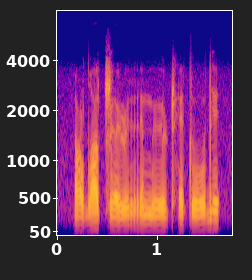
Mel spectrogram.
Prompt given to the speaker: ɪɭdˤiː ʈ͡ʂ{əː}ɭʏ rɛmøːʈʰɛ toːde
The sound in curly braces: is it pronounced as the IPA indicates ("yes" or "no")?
yes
